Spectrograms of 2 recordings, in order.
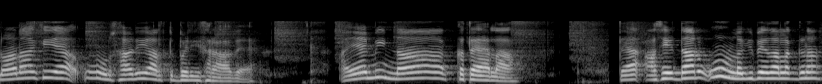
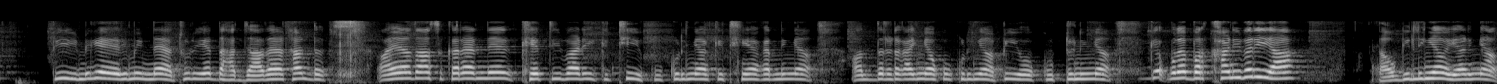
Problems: constant background noise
